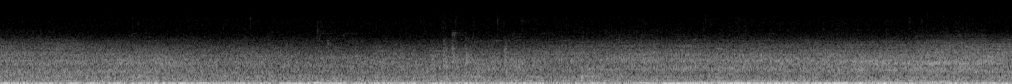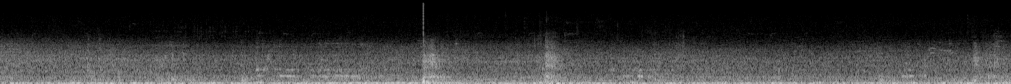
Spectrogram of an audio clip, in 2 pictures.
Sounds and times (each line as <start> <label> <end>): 0.0 sounds of a city under construction 20.2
